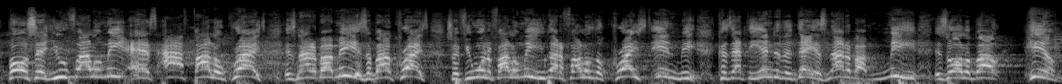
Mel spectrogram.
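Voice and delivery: rising, shouted preaching; preaching at full force. Real, not acted. Pastor driving the point home to the church, full-force preaching. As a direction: press the congregation hard, voice climbing.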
